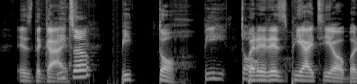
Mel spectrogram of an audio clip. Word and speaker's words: pito: Pito. But it is P-I-T-O, but it's pronounced Pito.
